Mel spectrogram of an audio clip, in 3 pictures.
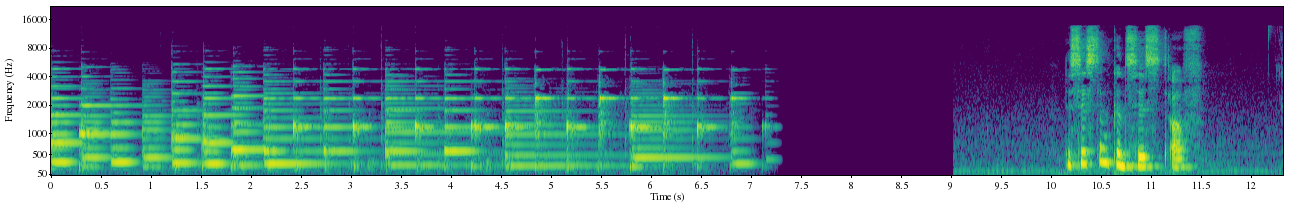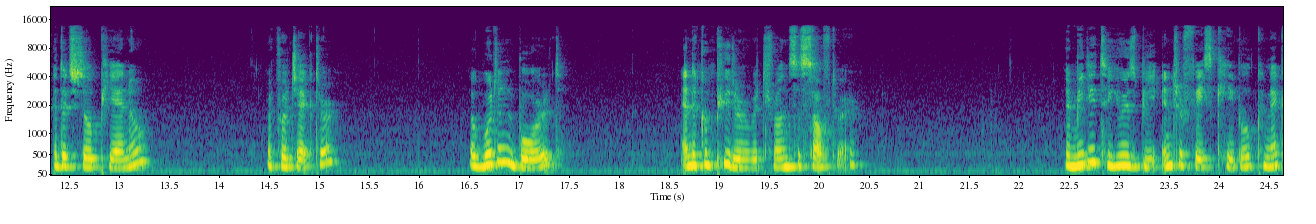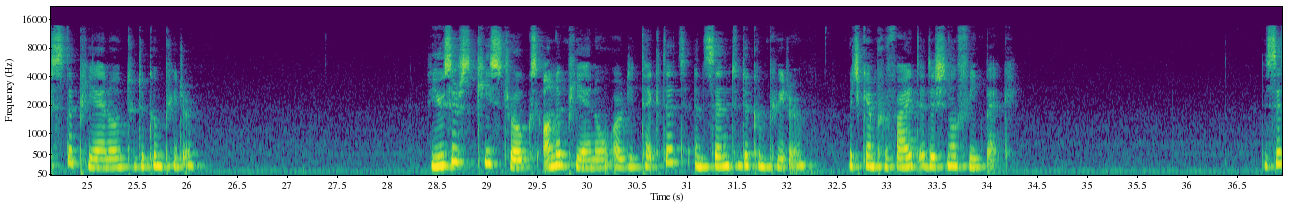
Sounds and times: Music: 0.0s - 7.3s
Speech: 10.1s - 11.6s, 12.2s - 13.4s, 14.4s - 15.3s, 16.5s - 17.6s, 18.6s - 20.5s, 22.4s - 26.2s, 28.4s - 34.4s.

